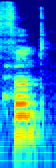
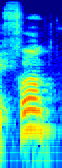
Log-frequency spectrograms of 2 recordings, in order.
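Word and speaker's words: fmt: a FUMT package, and that's the way you say it in Go. I'm not sure if that's how you say it in other languages, but in Go, I have been told by Bill Kennedy, the author of Go in Action, that you say FUMT, Todd, FUMT, not format, FUMT.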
